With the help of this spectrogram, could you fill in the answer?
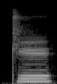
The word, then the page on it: zhi1: mandarin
